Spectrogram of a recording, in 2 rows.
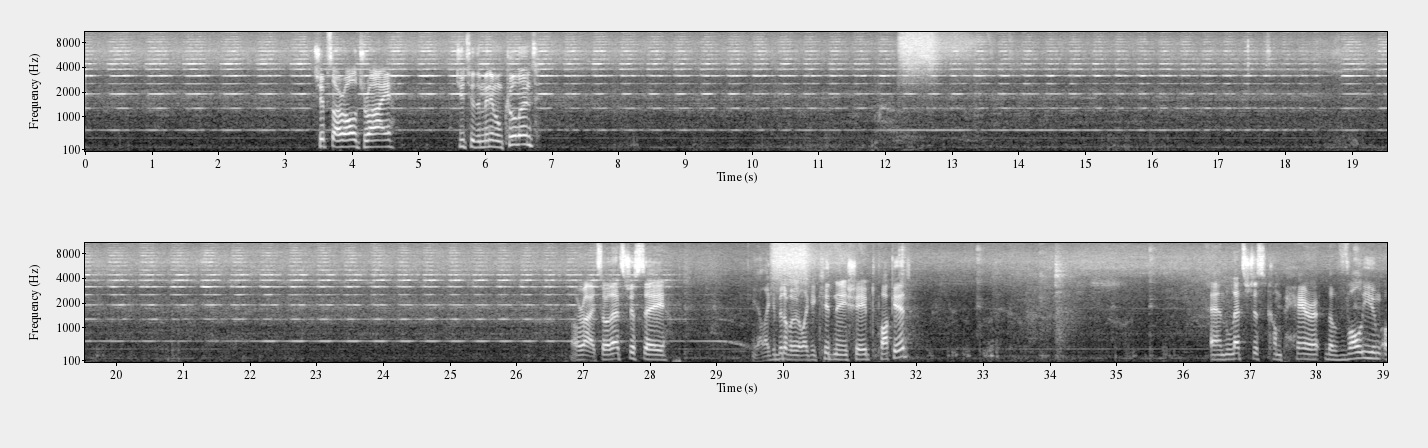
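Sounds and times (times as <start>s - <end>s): milling spindle high whine: 0.0s - 39.0s
brief hiss: 12.0s - 13.5s, 29.7s - 31.2s.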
